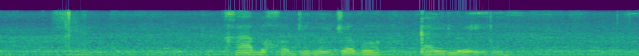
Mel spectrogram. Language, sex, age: Tswana, male, 21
